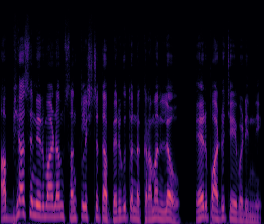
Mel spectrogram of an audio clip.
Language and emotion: Telugu, neutral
